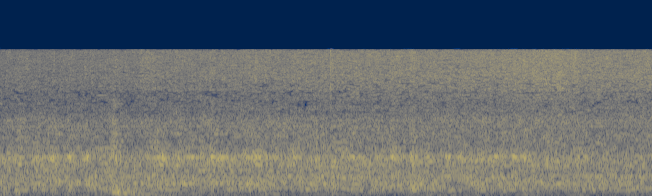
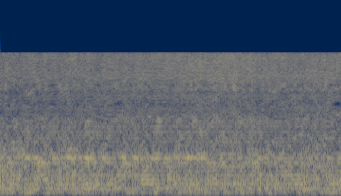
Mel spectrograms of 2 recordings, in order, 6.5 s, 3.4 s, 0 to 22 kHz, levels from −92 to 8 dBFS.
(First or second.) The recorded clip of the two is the first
